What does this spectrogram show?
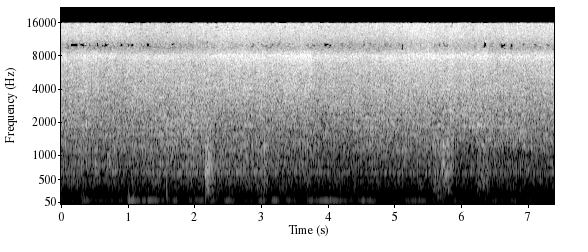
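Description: Chopped tomatoes, onions and coriander stems sizzling in hot oil in a steel kadhai, a steady hiss, with a steel spatula stirring and scraping against the pan a few times.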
